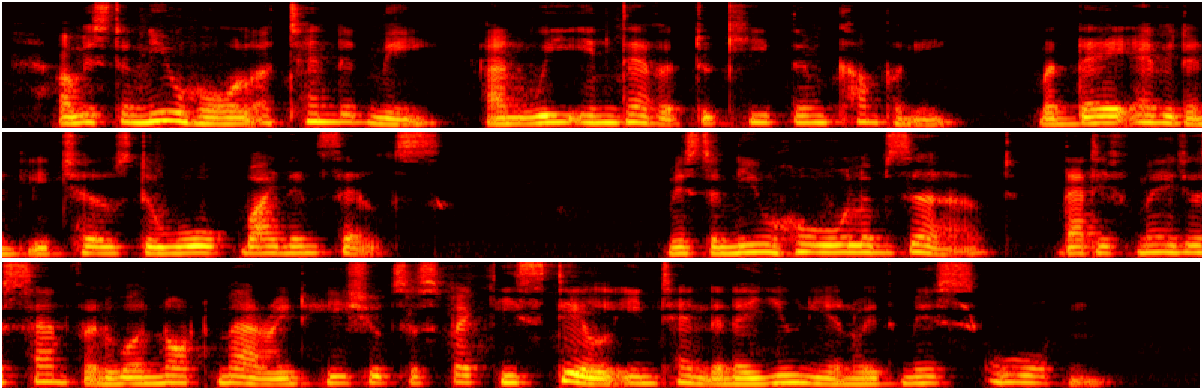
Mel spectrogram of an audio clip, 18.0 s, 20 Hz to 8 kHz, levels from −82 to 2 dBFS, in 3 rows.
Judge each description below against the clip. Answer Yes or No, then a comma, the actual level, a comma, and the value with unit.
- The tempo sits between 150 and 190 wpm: No, slow, 135 wpm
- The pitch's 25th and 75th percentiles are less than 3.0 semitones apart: Yes, narrow, 2.4 semitones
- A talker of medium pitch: Yes, medium, 160 Hz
